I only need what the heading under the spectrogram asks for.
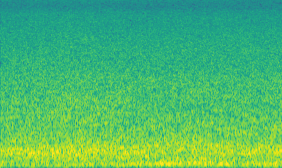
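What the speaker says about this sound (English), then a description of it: "we've wandered down to the waterfalls. You can see the river's just amazing." Waterfalls and a river in Wales, on a Three Peaks hike, pour out a steady, close rushing roar that stays even from start to finish with no voices.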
